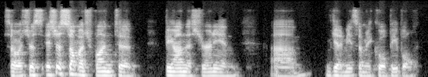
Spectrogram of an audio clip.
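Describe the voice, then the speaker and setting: A man talks as a podcast guest, earnest and halting, often stopping to restart a sentence. His voice has a middle pitch. The audio is slightly dull and lo-fi. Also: a bit bright. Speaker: podcast guest, real estate investor. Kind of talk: casual interview chat.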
